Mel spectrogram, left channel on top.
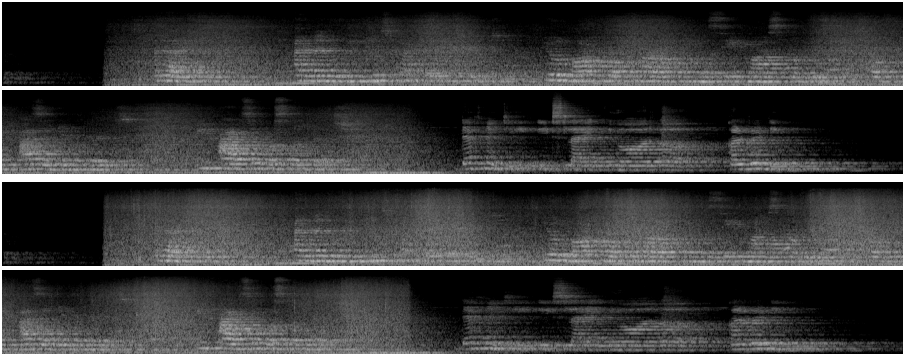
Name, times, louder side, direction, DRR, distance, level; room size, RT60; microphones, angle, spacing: sound 1, 1.0-13.1, right 4 dB, 55° right, 0.3 m, -33 dB
voice 1, 1.5-2.0 2.9-5.0 5.4-8.2 8.7-10.6 10.9-12.5, equal, 10° right, -9 dB, 1.4 m, -28 dB
voice 2, 13.5-16.9, left 1 dB, 90° left, -1 dB, 1.0 m, -33 dB
7.6 x 2.6 x 5.0 m, 2.4 s
head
